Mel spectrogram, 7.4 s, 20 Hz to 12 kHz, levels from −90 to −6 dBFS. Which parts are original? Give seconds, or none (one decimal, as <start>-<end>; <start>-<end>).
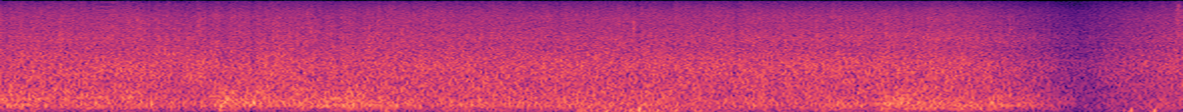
0.0-0.6; 1.5-7.4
